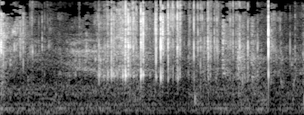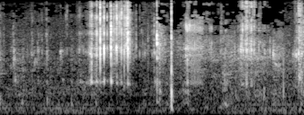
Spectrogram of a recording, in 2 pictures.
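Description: Close-miked crunching and chewing of ketchup-flavoured potato chips. The crisp crunches come in clusters, about a second in and again about four seconds in, with a few single crackles between.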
